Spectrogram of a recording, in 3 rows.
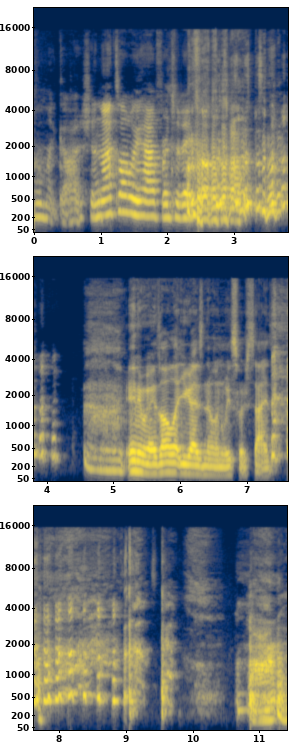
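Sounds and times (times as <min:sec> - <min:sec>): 
speech: 0:00.0 - 0:04.0, 0:04.6 - 0:08.0
laughter: 0:02.3 - 0:04.2, 0:07.4 - 0:09.2
person coughing and clearing their throat: 0:08.8 - 0:09.9, 0:10.7 - 0:11.4.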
